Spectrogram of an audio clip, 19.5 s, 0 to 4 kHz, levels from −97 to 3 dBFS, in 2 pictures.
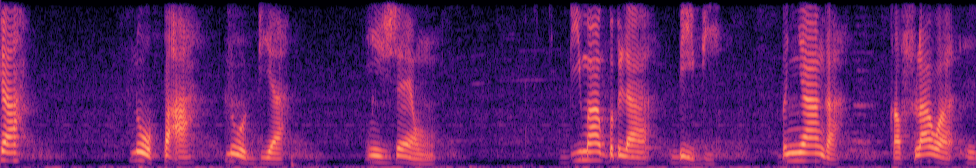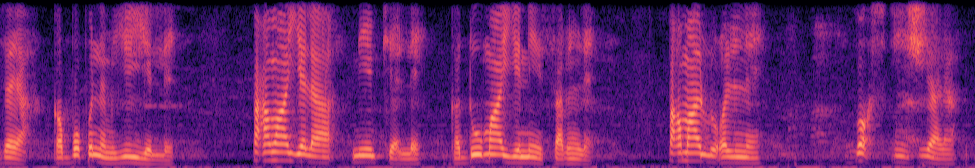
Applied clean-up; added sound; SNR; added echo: none; none; none; none.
